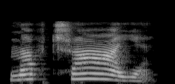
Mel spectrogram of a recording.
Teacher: наголос падає на голосний звук а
